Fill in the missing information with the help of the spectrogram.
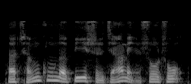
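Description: A man reading scripted literary commentary in a measured way, with expressive pitch. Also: husky. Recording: dull lo-fi recording.

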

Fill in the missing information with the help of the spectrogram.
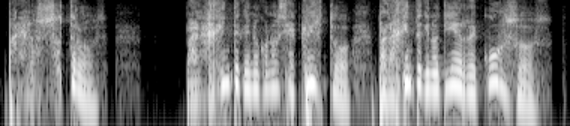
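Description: A man with an Argentine accent preaching a sermon, alternating loud, emphatic repetition with quiet storytelling. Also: on the high side, sing-song, fairly quick, breathy edge. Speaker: pastor.

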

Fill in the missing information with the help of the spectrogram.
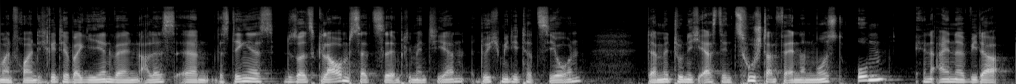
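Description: A man with a slightly low voice rushes through a casual motivational monologue, speaking straight to the listener. He sounds earnest and encouraging and talks at a quick clip. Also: dark tone. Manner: fast-talking, earnest, addresses the listener directly. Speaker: self-help coach.

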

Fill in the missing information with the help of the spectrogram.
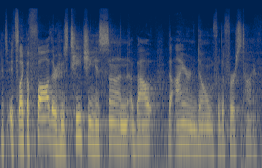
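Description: Pastor guy preaching, acts out the voices, trips over words, mid pitch, long reverb from the hall. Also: moderate pace. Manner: animated storytelling, acting out quoted voices; stumbles and repeats words. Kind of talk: sermon. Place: large room in a school.

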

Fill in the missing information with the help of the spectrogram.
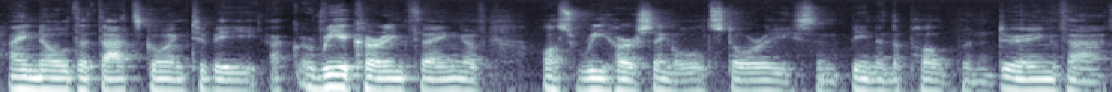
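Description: Gravelly Irish man hosting a podcast. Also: lowish voice, level tone, moderate pace, hardly any pauses. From Ireland. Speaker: podcast host. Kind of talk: casual conversational interviewing.

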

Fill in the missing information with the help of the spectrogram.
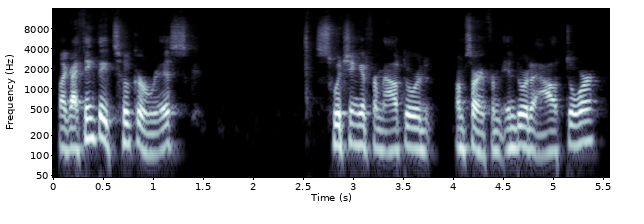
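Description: A man's voice: medium pitch, moderate pace, a little mellow. A young man chatting casually in a loose, slangy, giggly way. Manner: slangy, loose, giggly when telling stories. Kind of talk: casual chat.

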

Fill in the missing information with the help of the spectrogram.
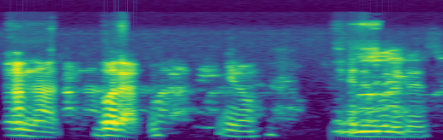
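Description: A woman's voice: sits low, fairly even intonation, normal speed, noisy background. A young woman in casual chat with a friend, teasing and blunt, laughing often.

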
